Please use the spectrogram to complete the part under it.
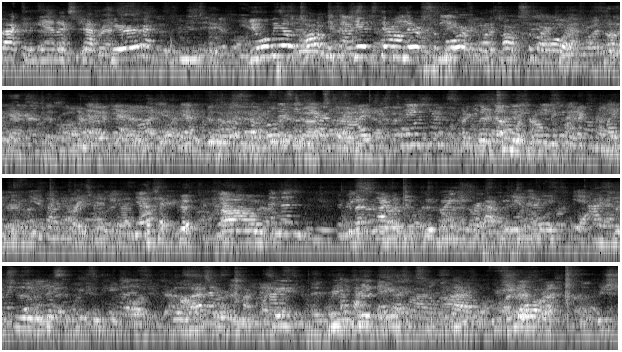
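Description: A crowd of men and women chatter all at once, close by.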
